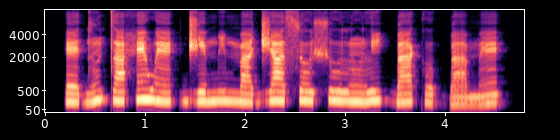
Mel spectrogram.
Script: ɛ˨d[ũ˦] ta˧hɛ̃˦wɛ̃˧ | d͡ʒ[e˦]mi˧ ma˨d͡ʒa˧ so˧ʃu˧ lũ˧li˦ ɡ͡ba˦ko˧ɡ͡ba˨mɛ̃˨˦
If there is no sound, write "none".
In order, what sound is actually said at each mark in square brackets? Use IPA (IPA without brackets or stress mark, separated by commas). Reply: ũ˨˦, e˧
